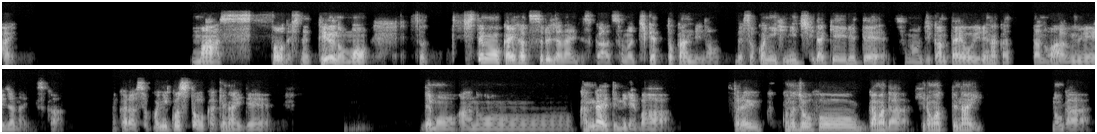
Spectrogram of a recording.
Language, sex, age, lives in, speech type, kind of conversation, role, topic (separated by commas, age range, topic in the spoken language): Japanese, male, 30-34, Japan, conversation, unstructured, none, 迷惑行為をしている人には、どのように声をかけますか？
